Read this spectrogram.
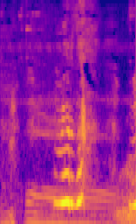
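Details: Puppy from a cute dog compilation giving a short harmonic whimper that rises and breaks into a higher yelp near the end, loud and close, with faint background noise.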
